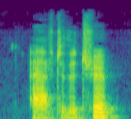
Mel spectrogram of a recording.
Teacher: this P is not pronounced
